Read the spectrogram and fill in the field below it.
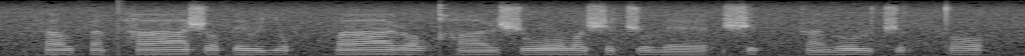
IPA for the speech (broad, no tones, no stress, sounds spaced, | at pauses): θ a lˠ θ a t̪ʰ aː ʃ ɔ θ e ɹ ʎ ɔ pː aː ɭ ɔ lˠ qʰ aː ɭ ʃ oː lˠ i ʃ ɛ t͡ʃ o ð ɛ | ʃ ɪ kː a ð o ɹ t͡ʃ ʊ tː ɔ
